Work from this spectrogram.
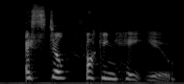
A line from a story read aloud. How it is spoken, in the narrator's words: Aaron snapped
